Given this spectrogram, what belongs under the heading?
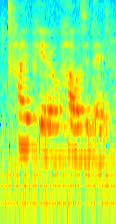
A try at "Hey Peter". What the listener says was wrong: So you need to say, "Hey Peter." You need it. You got to emphasize your R's. If you want to be American. Hey Peter. So ers are huge ones. Okay, big ones. You can't say Peter because you went like this. Peter. Peter.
